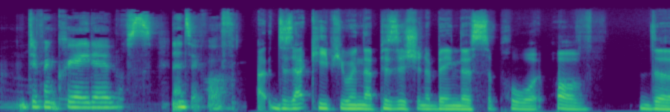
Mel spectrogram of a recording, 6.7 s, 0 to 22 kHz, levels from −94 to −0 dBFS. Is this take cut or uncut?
cut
